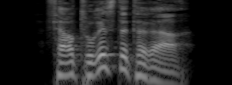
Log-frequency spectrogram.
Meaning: inflection of vertouristet: 1. strong/mixed nominative masculine singular comparative degree 2. strong genitive/dative feminine singular comparative degree 3. strong genitive plural comparative degree
- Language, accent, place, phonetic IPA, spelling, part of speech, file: German, Germany, Berlin, [fɛɐ̯tuˈʁɪstətəʁɐ], vertouristeterer, adjective, De-vertouristeterer.ogg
